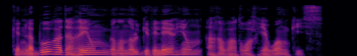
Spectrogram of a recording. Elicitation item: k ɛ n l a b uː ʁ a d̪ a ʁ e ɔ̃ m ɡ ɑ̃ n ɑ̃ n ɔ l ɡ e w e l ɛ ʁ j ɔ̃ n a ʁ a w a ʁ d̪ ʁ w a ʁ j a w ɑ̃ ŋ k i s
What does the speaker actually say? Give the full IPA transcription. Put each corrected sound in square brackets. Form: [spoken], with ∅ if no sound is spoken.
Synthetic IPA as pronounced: k ɛ n l a b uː ʁ a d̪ a ʁ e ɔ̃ m ɡ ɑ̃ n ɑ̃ n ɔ l ɡ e [v] e l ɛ ʁ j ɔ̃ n a ʁ a w a ʁ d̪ ʁ w a ʁ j a w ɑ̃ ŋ k i s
